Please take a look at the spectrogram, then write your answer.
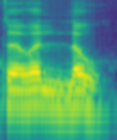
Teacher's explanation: لو وولین ہے، تھوڑا نرمی کے ساتھ کھینچ کر ادا کریں گے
